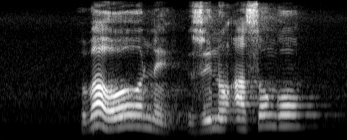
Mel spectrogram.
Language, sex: Venda, male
